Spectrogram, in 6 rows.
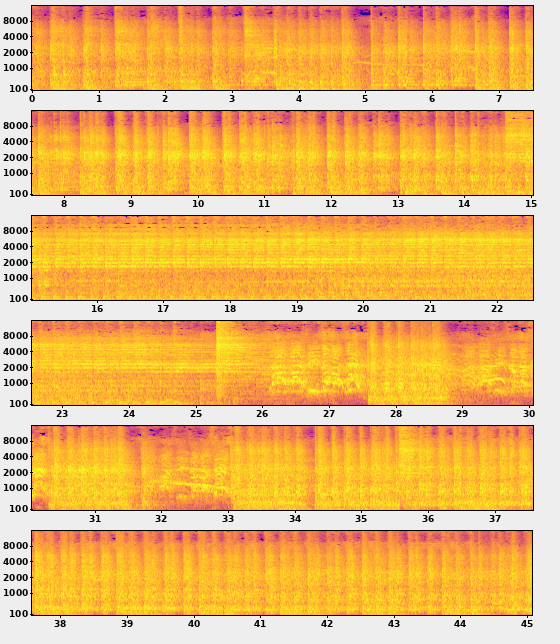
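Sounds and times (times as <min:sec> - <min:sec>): drums and percussion beat: 0:00.0 - 0:45.0.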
